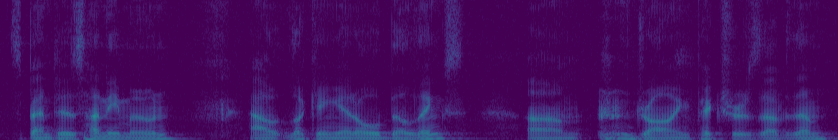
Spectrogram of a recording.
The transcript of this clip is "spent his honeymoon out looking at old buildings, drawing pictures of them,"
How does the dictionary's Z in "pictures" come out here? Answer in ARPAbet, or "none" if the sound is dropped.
Z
